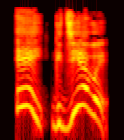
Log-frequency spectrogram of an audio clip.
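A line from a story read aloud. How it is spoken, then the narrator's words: Shouting. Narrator (Russian): кричала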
